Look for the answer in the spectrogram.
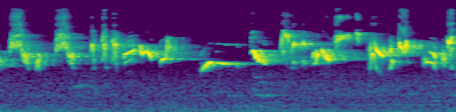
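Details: Eurasian blackcap singing energetically, a chattering start giving way to bright, rapid whistled phrases that jump between pitches.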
